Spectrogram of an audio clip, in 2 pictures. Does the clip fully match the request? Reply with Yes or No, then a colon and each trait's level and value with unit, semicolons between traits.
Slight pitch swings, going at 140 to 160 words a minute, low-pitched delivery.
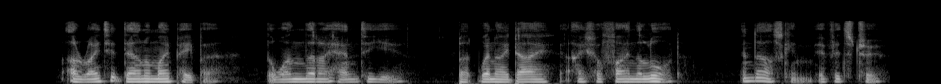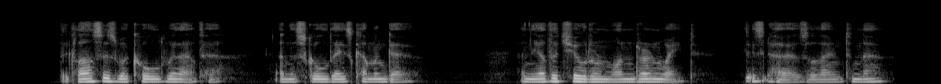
No: narrow, 1.5 semitones; average, 170 wpm; low, 125 Hz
